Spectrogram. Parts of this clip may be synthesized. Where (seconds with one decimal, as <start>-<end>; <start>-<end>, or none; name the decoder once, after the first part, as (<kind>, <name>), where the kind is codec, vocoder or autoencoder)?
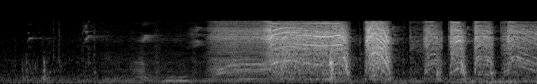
1.0-2.7 (vocoder, Vocos)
